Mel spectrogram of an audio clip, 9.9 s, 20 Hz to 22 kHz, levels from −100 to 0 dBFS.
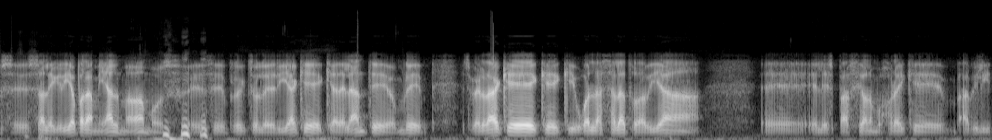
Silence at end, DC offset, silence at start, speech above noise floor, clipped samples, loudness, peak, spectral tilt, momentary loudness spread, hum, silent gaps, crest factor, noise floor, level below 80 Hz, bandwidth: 0.05 s; under 0.1%; 0 s; 27 dB; under 0.1%; -23 LUFS; -2 dBFS; -7 dB/octave; 15 LU; none; none; 22 dB; -50 dBFS; -48 dBFS; 4.7 kHz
